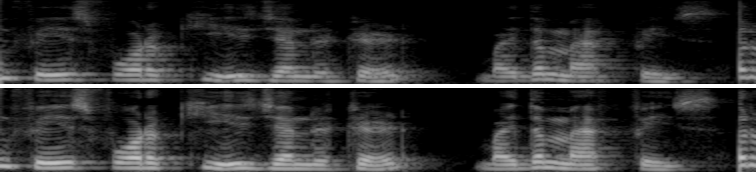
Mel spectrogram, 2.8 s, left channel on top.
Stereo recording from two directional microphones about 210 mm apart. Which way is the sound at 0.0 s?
45° right (ahead or behind).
